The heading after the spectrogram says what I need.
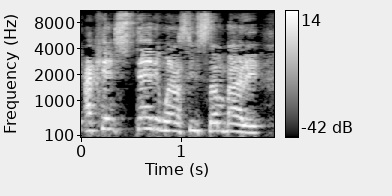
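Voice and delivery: ordinary delivery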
